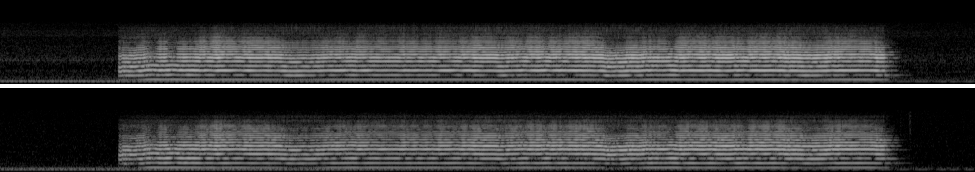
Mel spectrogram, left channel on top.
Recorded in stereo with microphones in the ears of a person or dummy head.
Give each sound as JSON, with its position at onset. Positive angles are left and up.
{"t": 1.2, "sound": "a trumpet", "side_deg": 65, "distance_m": 2.5}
